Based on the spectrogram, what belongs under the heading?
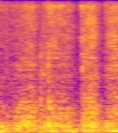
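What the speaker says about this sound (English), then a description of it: "Grab my bone folder and just burnish" A bone folder burnishes patterned paper pressed onto an album box, giving a continuous dry rubbing and scraping sound with brief pauses, close and fairly loud, with no talking.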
